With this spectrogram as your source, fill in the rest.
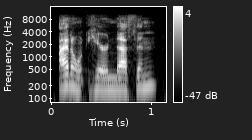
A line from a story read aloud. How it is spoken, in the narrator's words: said Pinkie Bond anxiously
